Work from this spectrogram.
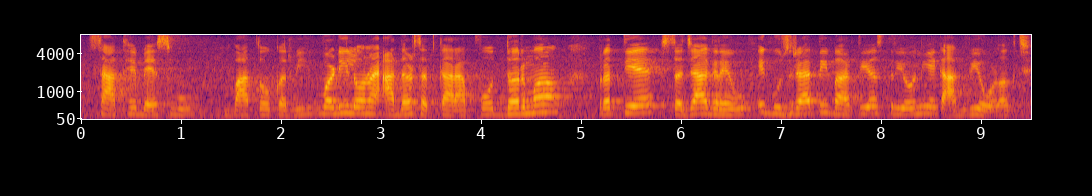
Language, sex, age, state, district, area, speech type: Gujarati, female, 30-45, Gujarat, Surat, urban, spontaneous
